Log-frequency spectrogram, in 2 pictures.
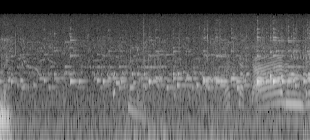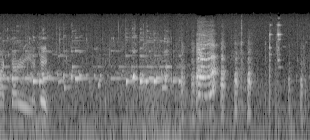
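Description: Farmyard animal sounds: goats bleating in the middle and a rooster crowing about ten seconds in, over a background of many small chirps.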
